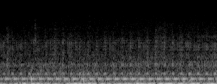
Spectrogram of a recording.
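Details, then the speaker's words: 1968 VW Beetle, during a start attempt with the fuel filter looking empty: a low, steady, quiet hum with faint fast pulsing; the fuel pump runs weak and slow instead of making a lot more racket. "no the pump should be making a lot more racket than that I don't know why it's so slow"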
